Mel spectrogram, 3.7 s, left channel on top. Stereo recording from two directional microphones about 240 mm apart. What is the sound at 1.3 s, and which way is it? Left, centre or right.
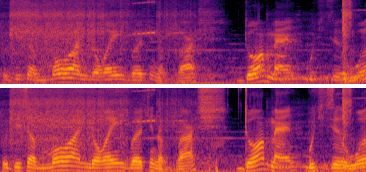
Speech, right.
